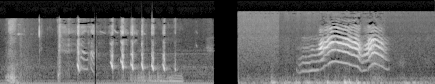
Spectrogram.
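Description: Cats calling: a quick run of about seven short, falling chirps, then after a brief break two drawn-out meows that rise and fall in pitch, the second one shorter.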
